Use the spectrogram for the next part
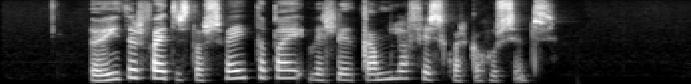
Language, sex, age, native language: Icelandic, female, 30-39, Icelandic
